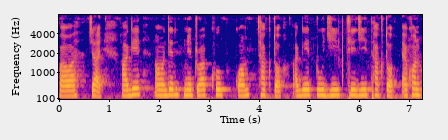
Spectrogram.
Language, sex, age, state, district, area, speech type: Bengali, male, 18-30, West Bengal, Jhargram, rural, spontaneous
